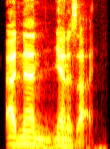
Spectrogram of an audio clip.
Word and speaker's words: Adnan Januzaj: I think it's Andon Januzaj. – Adnan Januzaj. – Okay, that's actually pretty good for me.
